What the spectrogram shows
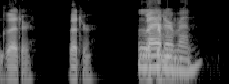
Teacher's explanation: So that quick flap T sound, very similar to the Portuguese R sound, like para piri puru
